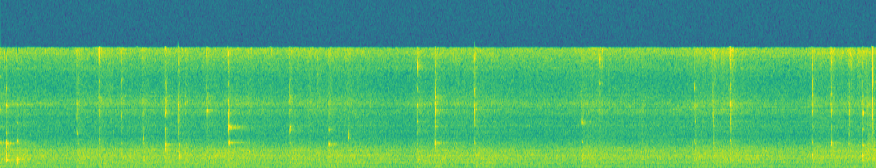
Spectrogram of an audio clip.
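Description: Quiet lab room tone: a steady low ventilation hum with faint, irregularly spaced light ticks.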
